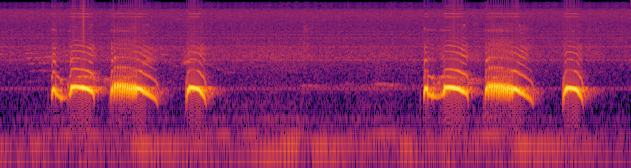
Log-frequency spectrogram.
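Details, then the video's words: Clear-voiced spotted dove singing as a lure to draw other doves into calling: two phrases of soft, throaty coos, each a short note, a longer swelling coo and two clipped notes, separated by a quiet gap of about two seconds. "Derkuku Djawa Gacor Suara Bening, Pancingan Bikin Ngeplong"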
